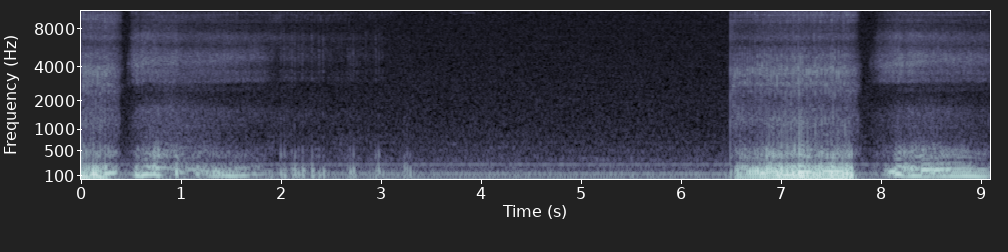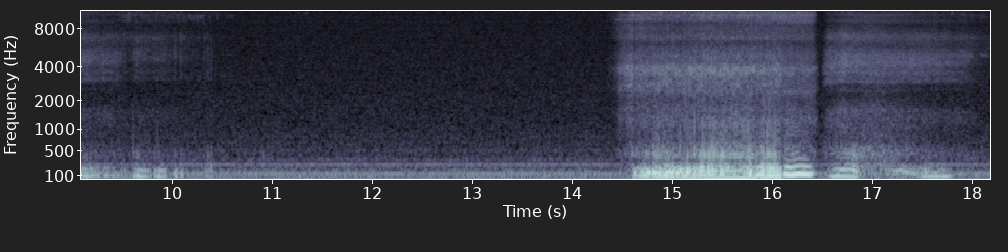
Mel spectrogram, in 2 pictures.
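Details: Sleeping pig named Queenie; deep vibrating snores recur about every eight seconds, each a loud rattling inhale of a second or so, followed by softer snuffling breaths.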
